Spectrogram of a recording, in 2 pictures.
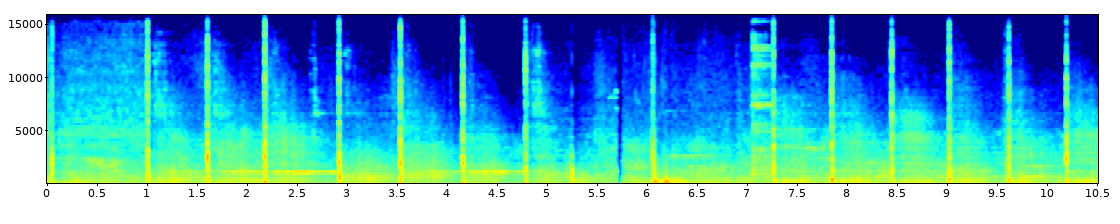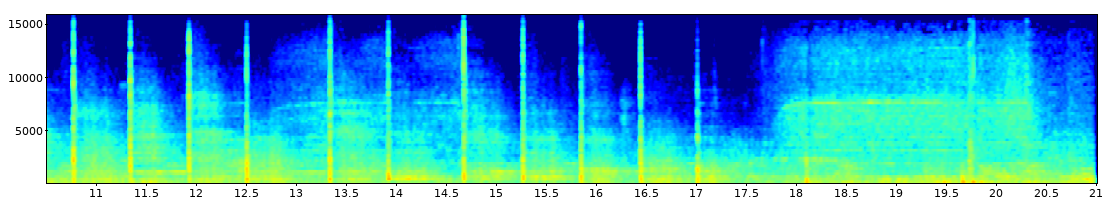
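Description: Heavy meat cleaver chopping through mutton ribs on a round wooden chopping block: sharp, irregular chops, about one or two a second.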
